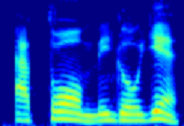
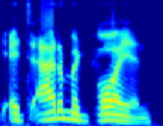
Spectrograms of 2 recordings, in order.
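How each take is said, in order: First: The surname is said like 'Migolien'. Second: The surname is said like 'Agoyan'. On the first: This imitates how someone else says the name. The speaker calls it wrong. "as our uh, teacher would say. Actually, that's not how it's pronounced at all" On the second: This is the standard way to say the name. The speaker calls it right.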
